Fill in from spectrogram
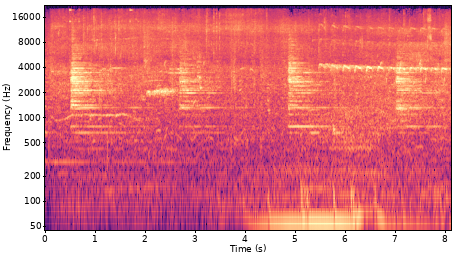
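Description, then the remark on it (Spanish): The three bells of the cathedral on the Zócalo, the main plaza of Mérida, ring out on a hot day in a slow series of resonant strikes, their tones lingering and overlapping above a busy outdoor backdrop with a heavy low rumble swelling midway through. “Esas son las tres campanas en la catedral.”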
